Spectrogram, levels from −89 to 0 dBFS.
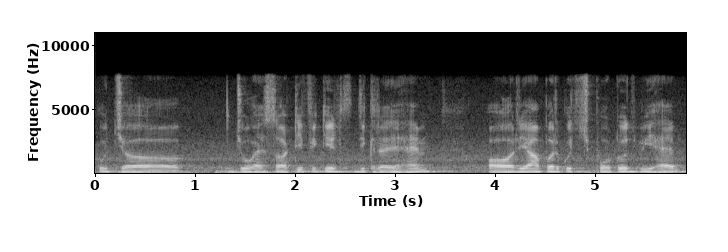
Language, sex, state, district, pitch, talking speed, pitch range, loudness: Hindi, male, Himachal Pradesh, Shimla, 125 Hz, 140 wpm, 115-130 Hz, -18 LUFS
